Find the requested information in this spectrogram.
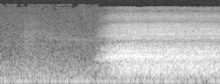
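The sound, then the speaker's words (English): One deep breath drawn in slowly, a soft airy hiss that begins after a short pause and holds steadily until the end. It is faint and heard without any talk. “There's deep breathing. How many of you know deep breathing?”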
